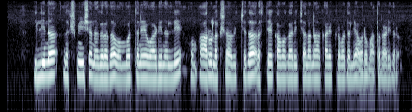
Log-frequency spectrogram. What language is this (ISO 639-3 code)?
kan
